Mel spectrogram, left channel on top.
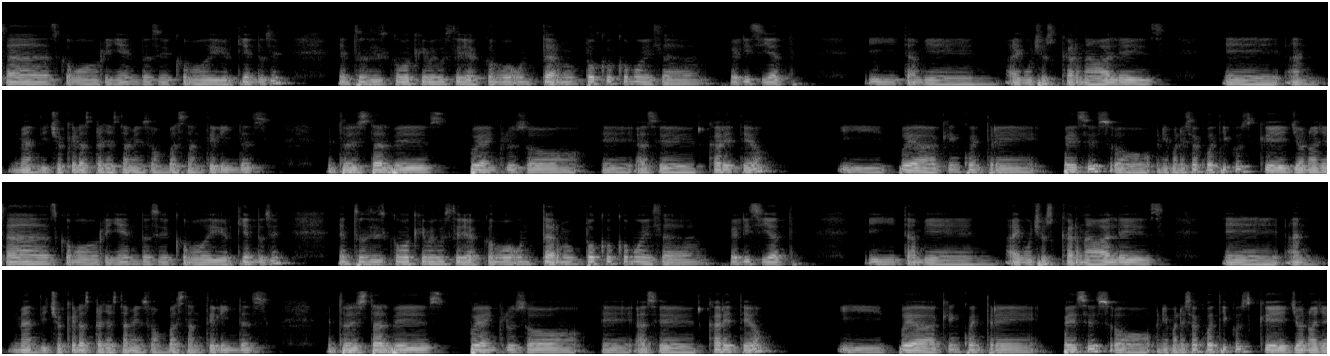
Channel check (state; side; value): normal; both; correlation 0.90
